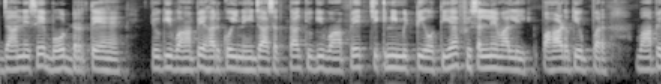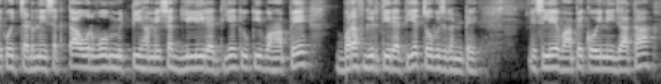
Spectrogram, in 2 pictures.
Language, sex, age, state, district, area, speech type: Hindi, male, 18-30, Madhya Pradesh, Gwalior, rural, spontaneous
